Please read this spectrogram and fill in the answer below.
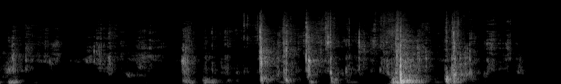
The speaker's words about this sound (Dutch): Dus ik zal eerst mijn kaarten schudden. Er zitten niet zo heel veel kaarten in dit dek, maar wel een mooie.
